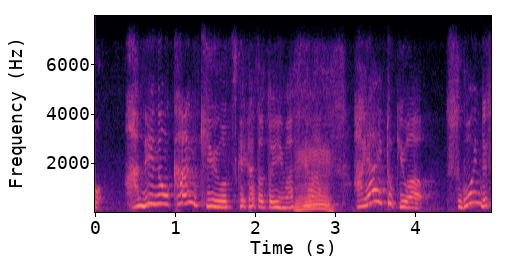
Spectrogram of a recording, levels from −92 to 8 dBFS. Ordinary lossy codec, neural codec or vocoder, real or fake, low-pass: Opus, 24 kbps; none; real; 7.2 kHz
